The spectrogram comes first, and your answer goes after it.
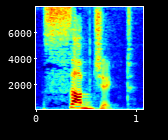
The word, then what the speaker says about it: subject: syllable so I say biology is an interesting subject I'm I'm stressing on the first syllable okay now I'm using another example please don't subject the students to any tests so here my stress has moved to the second syllable for example when I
